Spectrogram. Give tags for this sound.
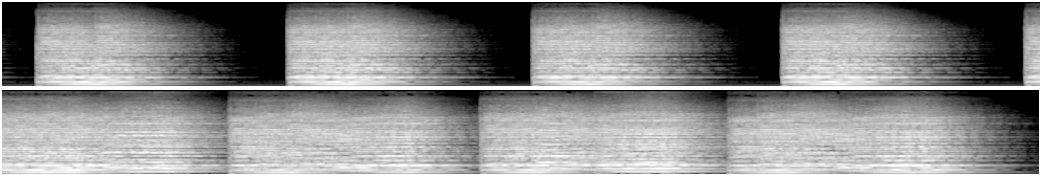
analog; cinematic; DCDNT; intro; strings

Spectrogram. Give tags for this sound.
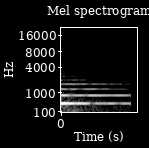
piano-notes; notes; keyboard-notes; note; piano-note; keyboard; g-sharp; keyboard-note; g

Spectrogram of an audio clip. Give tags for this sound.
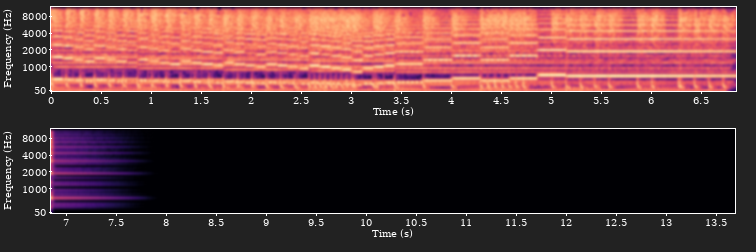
Musical; snare; sound-effect

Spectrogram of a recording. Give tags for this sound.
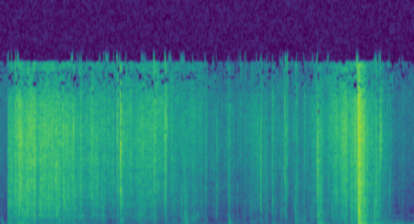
paper; cloth; crumple

